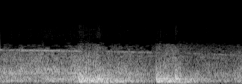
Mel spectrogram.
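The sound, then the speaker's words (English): An aircraft smashes through a hangar door: a loud, sustained crash of roaring, crunching noise that surges twice, with no voices. “No, he's gone through the door of the hangar.”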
